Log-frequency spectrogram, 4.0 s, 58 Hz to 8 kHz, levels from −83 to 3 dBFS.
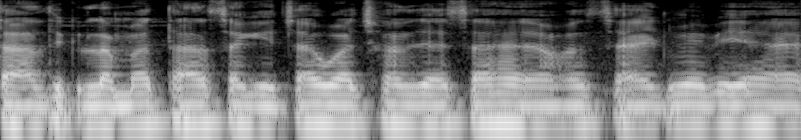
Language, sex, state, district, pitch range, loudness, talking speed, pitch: Hindi, male, Odisha, Khordha, 95-100 Hz, -16 LUFS, 225 wpm, 100 Hz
